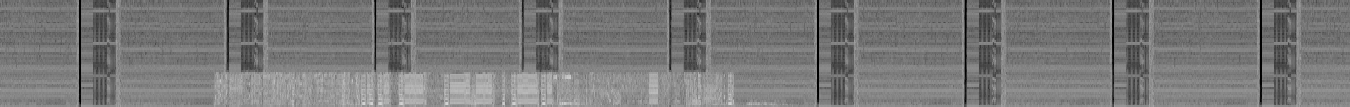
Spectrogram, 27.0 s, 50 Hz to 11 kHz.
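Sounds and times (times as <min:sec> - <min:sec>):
tv static hiss: 0:04.2 - 0:16.0
garbled muffled pitched sounds: 0:04.3 - 0:16.1.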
